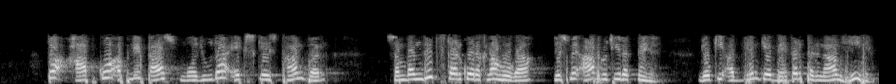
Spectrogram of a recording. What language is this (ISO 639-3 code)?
hin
